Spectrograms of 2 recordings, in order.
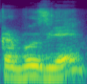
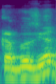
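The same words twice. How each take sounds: First: The name is said with French pronunciation. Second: The name is said without French pronunciation. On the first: "in French is pronounced, pronounced as Corbusier" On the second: "but we call it Corbusier"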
